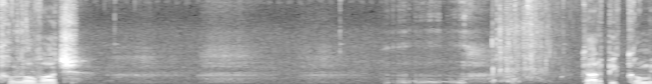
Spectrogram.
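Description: A small lure splashes in shallow water close by.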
